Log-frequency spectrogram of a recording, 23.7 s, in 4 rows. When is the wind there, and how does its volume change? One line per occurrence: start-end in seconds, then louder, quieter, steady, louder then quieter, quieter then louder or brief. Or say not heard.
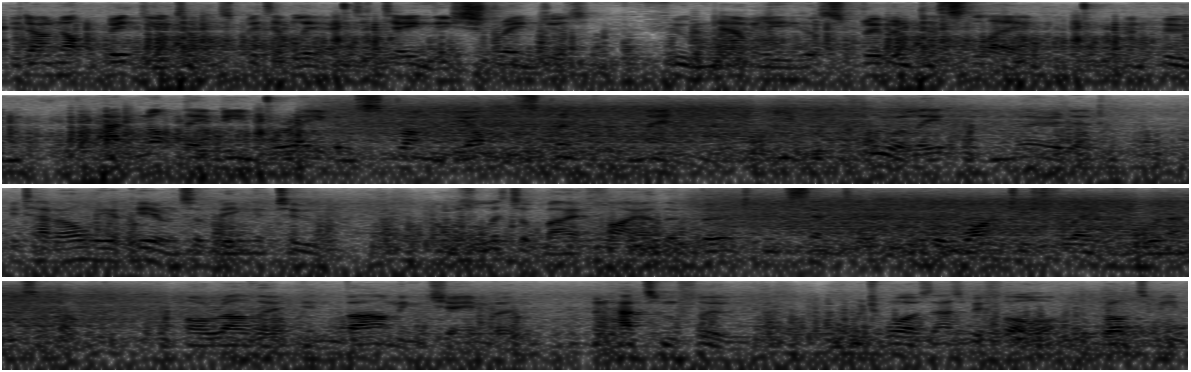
0.0-23.6 steady.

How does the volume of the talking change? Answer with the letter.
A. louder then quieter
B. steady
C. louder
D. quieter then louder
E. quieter
B.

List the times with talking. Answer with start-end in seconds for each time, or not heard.
0.0-23.6.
